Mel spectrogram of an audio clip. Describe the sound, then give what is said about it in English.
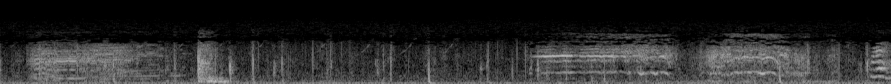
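A horse whinnies loudly outside a prison's main gate, where it waits for a released prisoner, then a second long, wavering neigh follows a few seconds later, with faint hoof clops and shuffling in between. “There's someone waiting over there with a horse for you.”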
